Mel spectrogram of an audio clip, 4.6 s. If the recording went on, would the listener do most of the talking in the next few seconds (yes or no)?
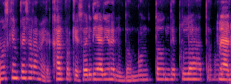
yes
